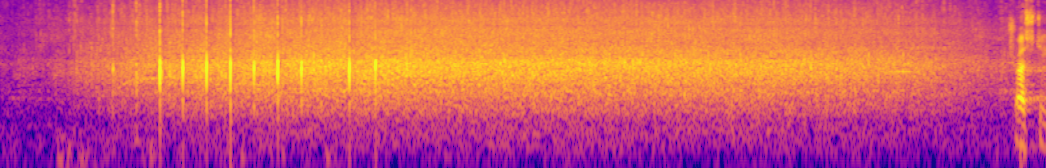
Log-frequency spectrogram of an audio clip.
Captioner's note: applause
